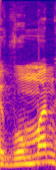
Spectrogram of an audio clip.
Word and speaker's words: women: ये मैन है, ये मेन है, ये मेन है, ठीक है, और ये वुमन है, ये विमिन है।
